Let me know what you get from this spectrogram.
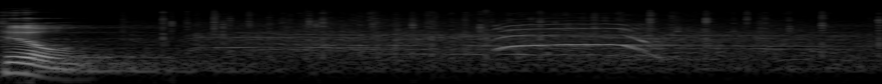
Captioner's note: audience applauds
